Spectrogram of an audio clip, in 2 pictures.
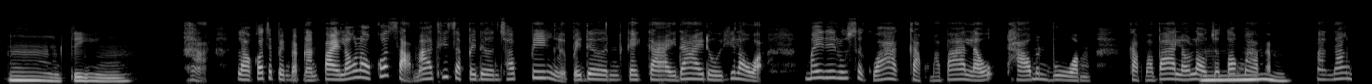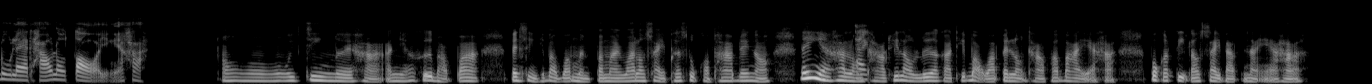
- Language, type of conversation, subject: Thai, podcast, สื่อสังคมออนไลน์มีผลต่อการแต่งตัวของคุณอย่างไร?
- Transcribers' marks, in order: tapping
